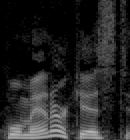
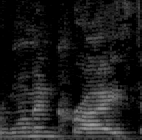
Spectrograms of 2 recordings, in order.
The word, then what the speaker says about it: Womb Anarchist: And a song like Womb Anarchist is, and I don't know if I'm even pronouncing that right. I don't think I've ever heard anyone. – You got it right.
